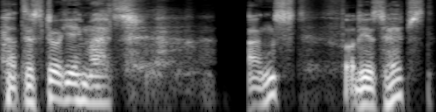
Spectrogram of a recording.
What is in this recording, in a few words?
loading, de; Cookie Run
